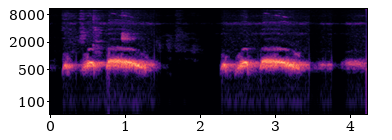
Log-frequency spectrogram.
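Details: Night-time spotted dove calling under switched-on lights, phone recording: two full cooing phrases, each a short note then a long drawn-out warbling coo, separated by a brief silence.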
